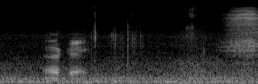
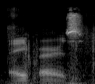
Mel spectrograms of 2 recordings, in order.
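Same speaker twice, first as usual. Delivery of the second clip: much lower, put-on deep voice for papers; 8 semitones lower, 8 dB quieter than usual. Gamer playing the inspector, deep mock voice. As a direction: sink the voice low and heavy. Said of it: "I'll just do a deep voice".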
